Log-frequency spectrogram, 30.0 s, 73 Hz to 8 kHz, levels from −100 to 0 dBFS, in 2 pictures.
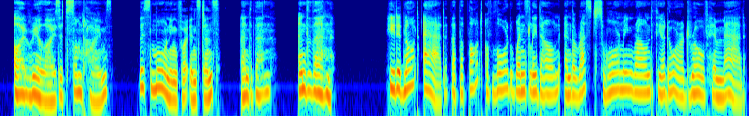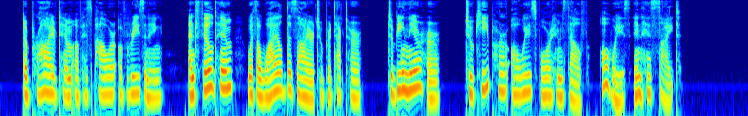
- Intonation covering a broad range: No, average, 3.2 semitones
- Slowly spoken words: Yes, slow, 125 wpm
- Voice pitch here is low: No, medium, 180 Hz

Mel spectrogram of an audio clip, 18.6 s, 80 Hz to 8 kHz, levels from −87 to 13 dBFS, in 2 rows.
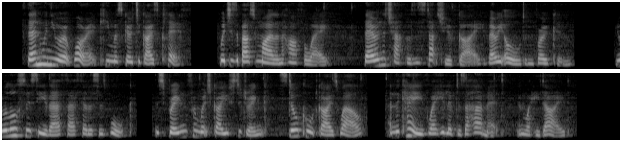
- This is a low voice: No, high, 205 Hz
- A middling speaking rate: No, fast, 215 wpm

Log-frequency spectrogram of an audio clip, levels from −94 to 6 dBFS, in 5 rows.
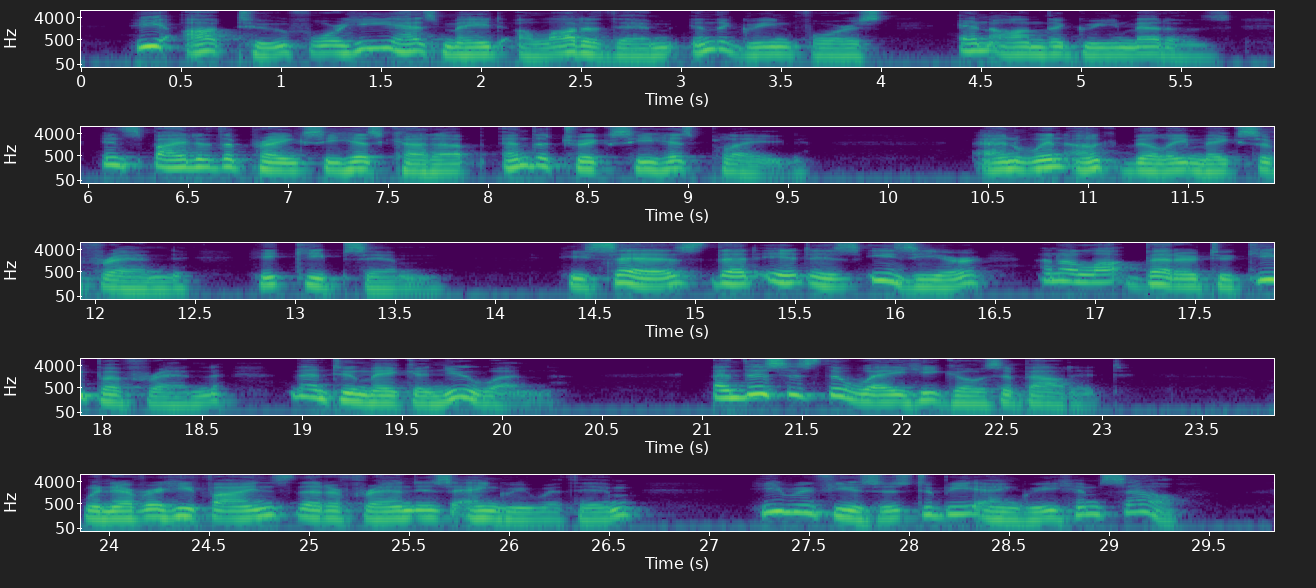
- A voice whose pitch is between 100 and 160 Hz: Yes, low, 135 Hz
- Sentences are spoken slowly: No, average, 180 wpm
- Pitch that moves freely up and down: Yes, wide, 5.9 semitones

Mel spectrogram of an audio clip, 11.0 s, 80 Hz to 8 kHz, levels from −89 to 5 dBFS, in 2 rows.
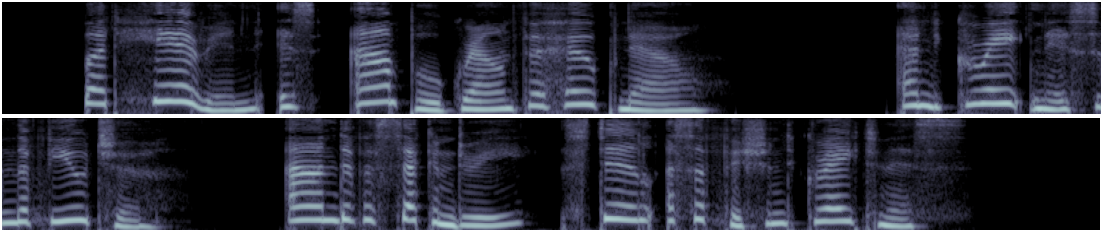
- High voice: Yes, very high, 285 Hz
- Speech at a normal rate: No, slow, 115 wpm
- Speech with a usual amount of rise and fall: No, wide, 8.7 semitones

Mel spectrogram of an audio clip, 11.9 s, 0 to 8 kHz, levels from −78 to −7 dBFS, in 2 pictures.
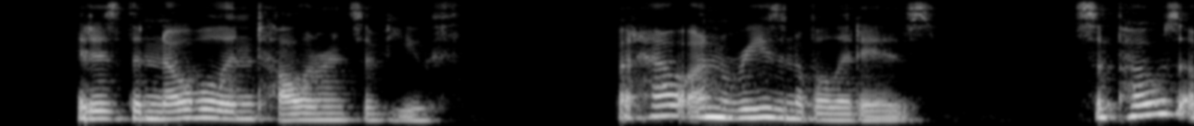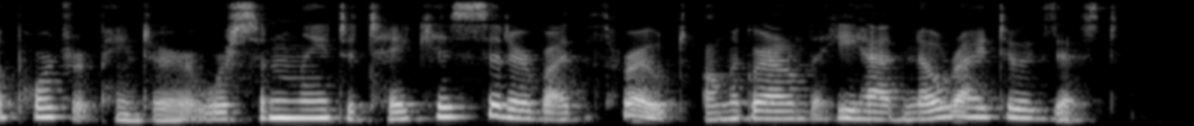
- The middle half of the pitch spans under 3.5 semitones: No, average, 3.9 semitones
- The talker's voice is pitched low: No, medium, 180 Hz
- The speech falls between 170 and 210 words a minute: Yes, average, 175 wpm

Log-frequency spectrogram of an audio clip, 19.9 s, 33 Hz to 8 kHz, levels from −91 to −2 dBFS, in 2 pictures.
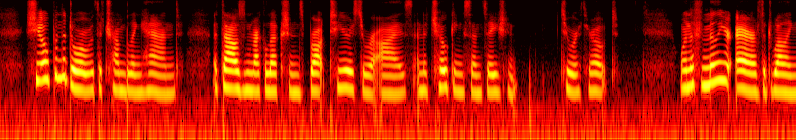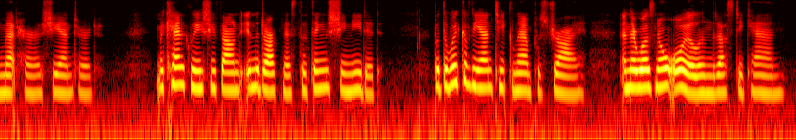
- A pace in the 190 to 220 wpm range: Yes, average, 195 wpm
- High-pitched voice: Yes, high, 225 Hz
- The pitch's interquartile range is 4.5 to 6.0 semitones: No, average, 3.0 semitones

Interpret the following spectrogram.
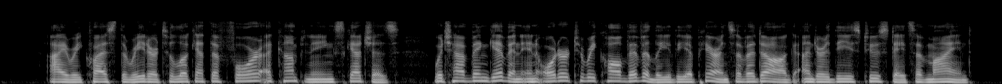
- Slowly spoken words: No, average, 185 wpm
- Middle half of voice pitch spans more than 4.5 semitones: No, average, 4.2 semitones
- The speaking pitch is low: Yes, low, 125 Hz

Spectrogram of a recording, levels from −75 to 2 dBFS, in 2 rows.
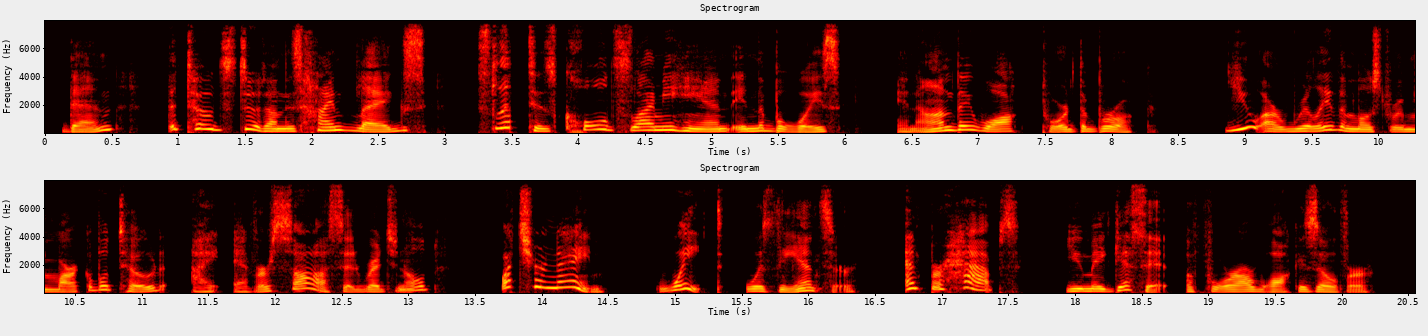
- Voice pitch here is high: No, medium, 165 Hz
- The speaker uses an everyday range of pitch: No, wide, 9.0 semitones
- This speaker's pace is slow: No, average, 170 wpm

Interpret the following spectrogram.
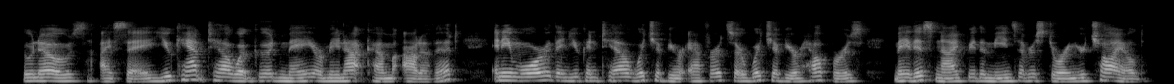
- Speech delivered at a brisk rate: Yes, fast, 215 wpm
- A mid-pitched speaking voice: Yes, medium, 160 Hz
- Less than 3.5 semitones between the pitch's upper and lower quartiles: Yes, average, 2.8 semitones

